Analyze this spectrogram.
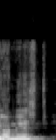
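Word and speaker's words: honest: सच कह तो वह नहीं आएगा टू बी ऑनेस्ट you will not come to बी ऑनेस्ट ही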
